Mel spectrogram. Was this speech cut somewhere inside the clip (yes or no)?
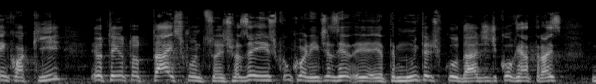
no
